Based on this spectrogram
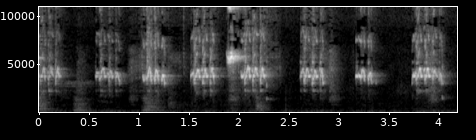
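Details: Captive budgerigars kept in a bird room give short chirps, each a burst of bright, slightly buzzy notes repeated about every half second, with the odd higher whistled note mixed in.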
